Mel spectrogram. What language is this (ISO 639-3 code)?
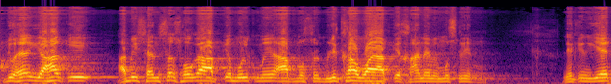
urd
